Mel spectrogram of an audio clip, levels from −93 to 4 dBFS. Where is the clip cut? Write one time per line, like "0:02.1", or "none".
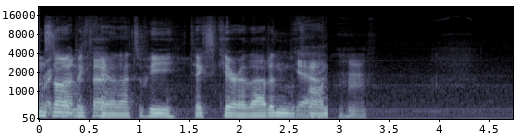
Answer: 0:02.9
